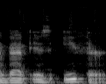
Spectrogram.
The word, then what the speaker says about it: Aether: pronunciation of that is ether not aether that ae character makes a hard e sound like egypt so just a tip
